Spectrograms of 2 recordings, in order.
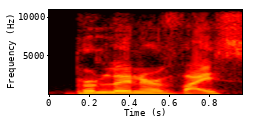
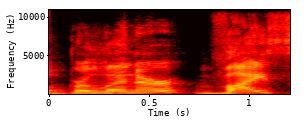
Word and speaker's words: Berliner Weisse: and passionfruit funky old Berliner Weisse a Berliner w in the W is pronounced with a V that's right yes okay same thing okay so Berliner Weisse a-- by say if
